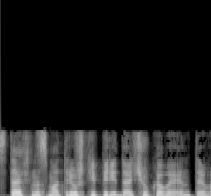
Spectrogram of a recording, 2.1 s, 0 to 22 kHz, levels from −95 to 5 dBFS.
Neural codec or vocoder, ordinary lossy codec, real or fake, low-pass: none; AAC, 32 kbps; real; 7.2 kHz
